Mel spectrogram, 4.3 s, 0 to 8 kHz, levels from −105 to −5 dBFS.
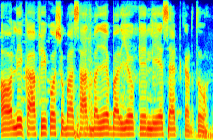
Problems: background sounds at intervals, background conversations at intervals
